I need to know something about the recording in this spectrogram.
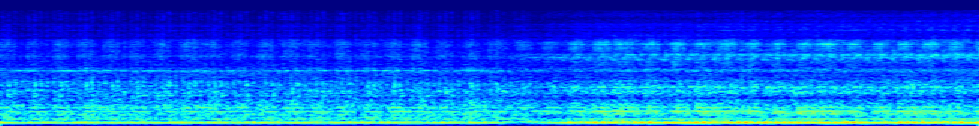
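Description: A cutting tool scrapes and hisses against spinning wood.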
